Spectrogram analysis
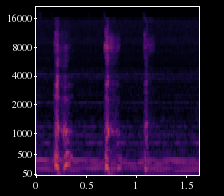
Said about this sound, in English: Sand said nothing, only blew smoke into the lab coat's face, causing the man to cough.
